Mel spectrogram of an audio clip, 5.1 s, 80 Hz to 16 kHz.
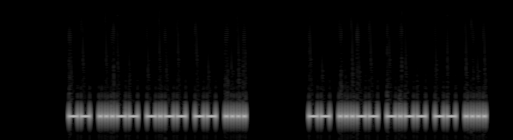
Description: Morse code, heard as a keyed tone, about 40 wpm, 690 Hz. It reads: M3YMH M3YMH
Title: DXCC-100 Call Signs - 5 Characters - Repeated 2x - 40wpm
